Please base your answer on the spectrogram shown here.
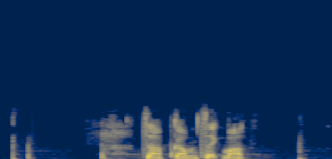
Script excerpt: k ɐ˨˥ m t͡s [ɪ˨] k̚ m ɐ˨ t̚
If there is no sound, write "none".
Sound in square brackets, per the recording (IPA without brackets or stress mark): ɪ˥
